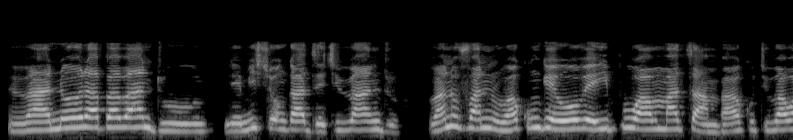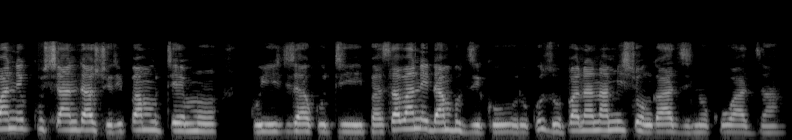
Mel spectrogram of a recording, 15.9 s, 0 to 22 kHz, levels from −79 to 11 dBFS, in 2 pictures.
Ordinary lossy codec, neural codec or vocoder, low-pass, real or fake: AAC, 48 kbps; none; 7.2 kHz; real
